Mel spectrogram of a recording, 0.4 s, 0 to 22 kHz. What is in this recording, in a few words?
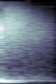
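SD, snare drum; X-Static Goldmine 1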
